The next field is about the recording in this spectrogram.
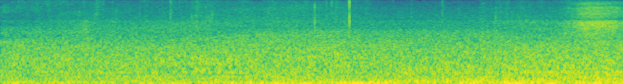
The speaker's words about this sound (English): I've just gone outside now. There's some traffic and it's a little windy.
